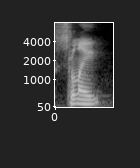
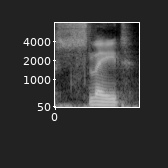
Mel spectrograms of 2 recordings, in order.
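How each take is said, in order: First: Impatient repeat. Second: Said in the usual way. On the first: Retold or imitated. She repeats, insisting after "Excuse me.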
